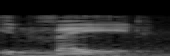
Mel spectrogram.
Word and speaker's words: invade: again invade invade yes don't forget to stress ask the second syllable invade to enter a Country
